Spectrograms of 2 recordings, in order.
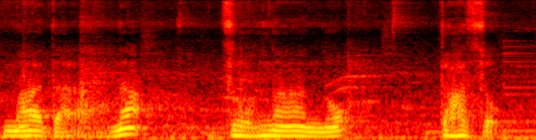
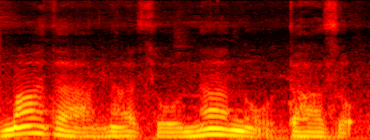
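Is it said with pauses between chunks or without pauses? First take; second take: with pauses; without pauses. First: It has pauses between the three chunks. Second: It is said in one go without pauses.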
